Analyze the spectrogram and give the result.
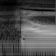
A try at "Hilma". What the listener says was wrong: With an I, not Helm.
